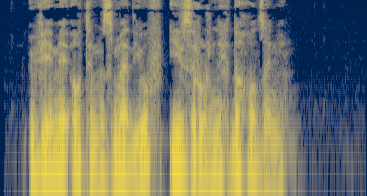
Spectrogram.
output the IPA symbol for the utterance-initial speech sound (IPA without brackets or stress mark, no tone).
vʲ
